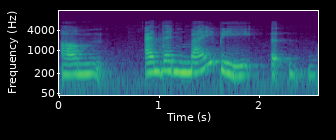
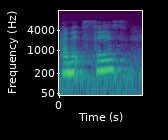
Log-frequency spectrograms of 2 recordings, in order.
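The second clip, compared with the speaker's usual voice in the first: ordinary talk, nothing marked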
